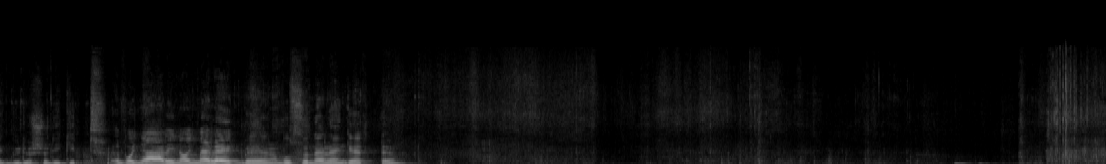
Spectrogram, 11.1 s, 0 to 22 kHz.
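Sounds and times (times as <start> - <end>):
groceries rustling and knocking: 4.0 - 11.0.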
